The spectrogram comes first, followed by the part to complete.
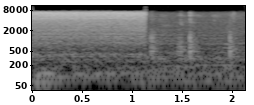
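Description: Steady hiss from a kadai of gravy cooking on a gas burner, which cuts off abruptly about a second in.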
